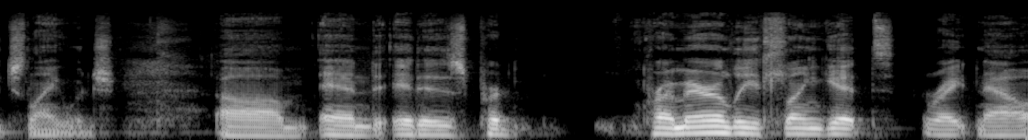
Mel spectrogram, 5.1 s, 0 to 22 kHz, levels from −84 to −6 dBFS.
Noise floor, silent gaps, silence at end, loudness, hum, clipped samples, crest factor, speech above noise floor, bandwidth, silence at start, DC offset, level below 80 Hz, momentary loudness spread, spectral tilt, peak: -54 dBFS; none; 0 s; -23 LUFS; none; under 0.1%; 18 dB; 31 dB; 16 kHz; 0 s; under 0.1%; -56 dBFS; 17 LU; -6 dB/octave; -6 dBFS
